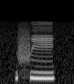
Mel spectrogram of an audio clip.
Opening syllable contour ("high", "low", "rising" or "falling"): high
